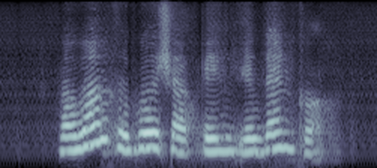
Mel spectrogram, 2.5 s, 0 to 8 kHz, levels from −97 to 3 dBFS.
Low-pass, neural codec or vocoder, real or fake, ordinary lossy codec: none; codec, 16 kHz, 0.5 kbps, FreqCodec, smaller model; fake; none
